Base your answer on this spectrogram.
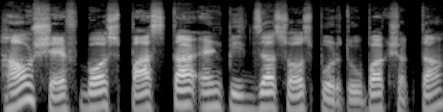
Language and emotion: Goan Konkani, neutral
